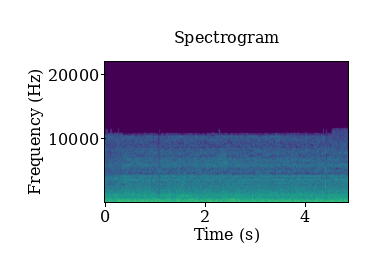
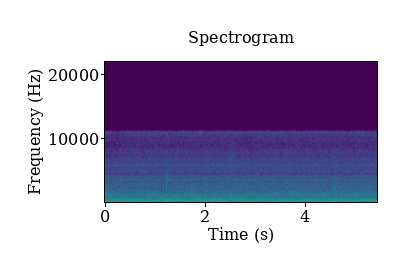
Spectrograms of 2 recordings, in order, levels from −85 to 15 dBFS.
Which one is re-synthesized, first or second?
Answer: second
